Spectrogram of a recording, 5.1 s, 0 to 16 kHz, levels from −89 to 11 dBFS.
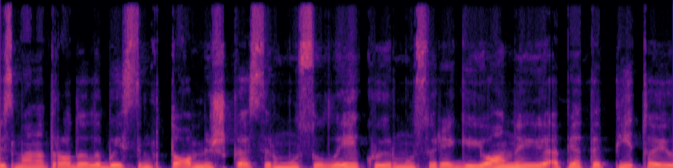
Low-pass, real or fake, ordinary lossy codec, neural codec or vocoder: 14.4 kHz; real; Opus, 24 kbps; none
